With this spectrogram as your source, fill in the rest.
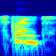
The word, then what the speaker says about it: Scrimp: Um the thing that makes scrimp special and that's sort of pronounced like shrimp but with a K like the old saying to scrimp and save.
